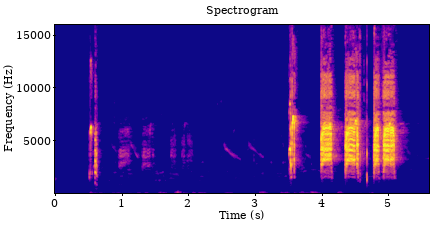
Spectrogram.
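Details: Black francolin at 6:15 in the evening, 21 February 2025: a sharp opening note and scattered faint sounds, then a loud burst of four harsh, rasping notes with a brief gap before the last. Soft low thumps underneath.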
